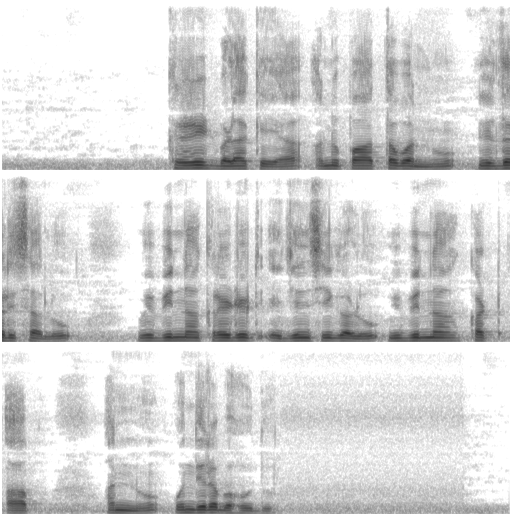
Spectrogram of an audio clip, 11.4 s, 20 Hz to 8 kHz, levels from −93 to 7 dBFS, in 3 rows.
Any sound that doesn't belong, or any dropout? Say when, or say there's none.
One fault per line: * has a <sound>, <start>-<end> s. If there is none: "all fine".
all fine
